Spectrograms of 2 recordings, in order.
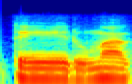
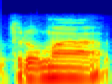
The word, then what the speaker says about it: terumá: Por su parte, la palabra terumá, que habría que pronunciarlo terumá con una i chiquita, o trumá, si uno habla más modernamente, proviene de la raíz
